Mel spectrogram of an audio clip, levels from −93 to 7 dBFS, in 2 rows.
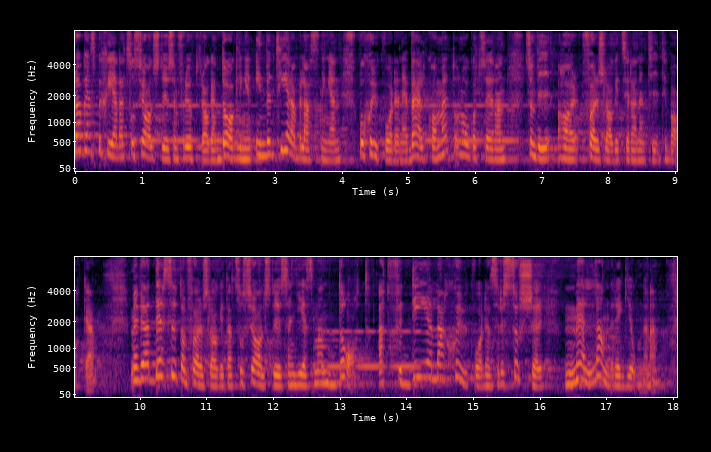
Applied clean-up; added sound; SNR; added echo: none; Keyboard (musical); 12 dB; reverberation time 2.9 s.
